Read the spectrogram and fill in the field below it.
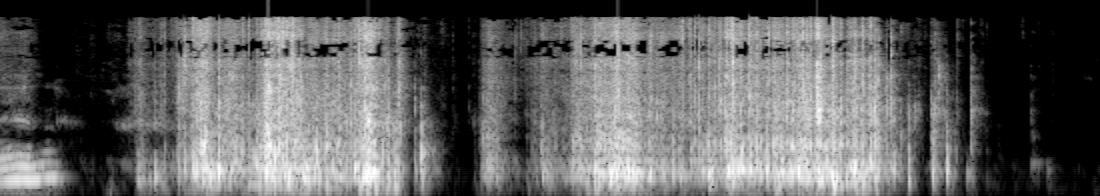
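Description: Plastic packaging rustles and crinkles as a hand rummages.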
